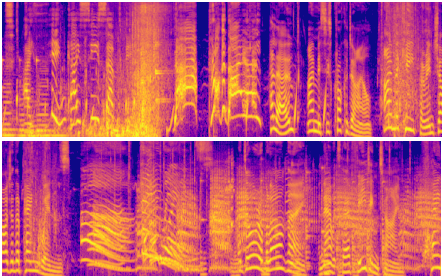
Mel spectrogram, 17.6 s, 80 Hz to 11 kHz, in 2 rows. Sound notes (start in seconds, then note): 3.4 screams; 11.2 penguins chatter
